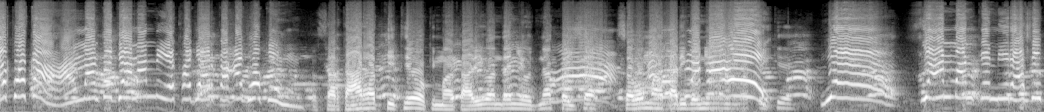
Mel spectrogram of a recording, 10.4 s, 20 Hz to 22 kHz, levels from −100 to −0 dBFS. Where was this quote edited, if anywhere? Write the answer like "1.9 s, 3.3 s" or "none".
none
